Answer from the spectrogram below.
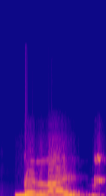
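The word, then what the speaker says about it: delight: डेलाइट डिलाइट ये डिलाइट ये टी यूज़ में लिया जा रहा है।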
